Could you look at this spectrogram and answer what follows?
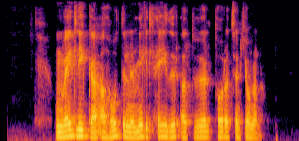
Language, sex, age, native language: Icelandic, male, 30-39, Icelandic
